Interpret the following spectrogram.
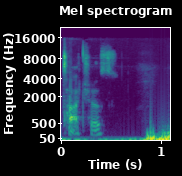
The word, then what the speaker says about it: tachos: Just tachos. Like, you just pronounce it different, like tachos with a higher A. Tachos. Tachos. And an even shorter O.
